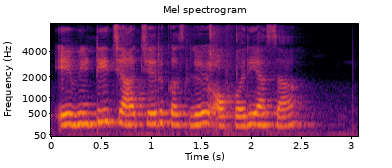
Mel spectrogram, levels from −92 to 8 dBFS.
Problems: background sounds at intervals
